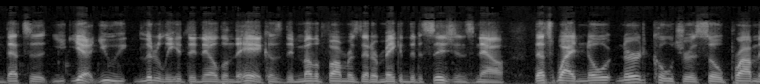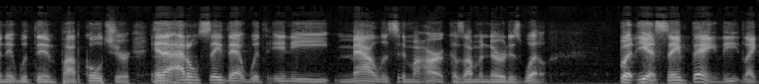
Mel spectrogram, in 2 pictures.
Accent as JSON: {"language": "English", "region": "Virginia", "country": "United States", "tie": "born or raised there", "said": "I grew up in Virginia."}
